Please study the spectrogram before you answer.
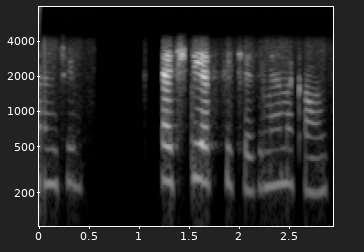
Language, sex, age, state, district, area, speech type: Punjabi, female, 30-45, Punjab, Fazilka, rural, conversation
